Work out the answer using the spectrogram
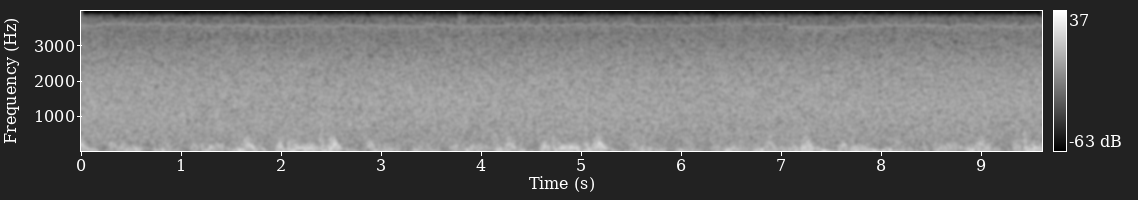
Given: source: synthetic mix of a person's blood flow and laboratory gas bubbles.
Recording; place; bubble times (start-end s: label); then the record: Doppler ultrasound of blood flow; precordium
2.59-2.77 s: bubbles
3.15-3.46 s: bubbles
3.65-3.89 s: bubbles
From the record:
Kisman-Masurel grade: 211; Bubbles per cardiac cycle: several, 3 to 8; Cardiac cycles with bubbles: 1 to 10%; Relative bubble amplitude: barely perceptible (0.100 to 0.250); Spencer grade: 1 (occasional bubble signal discernible with the cardiac motion signal, with majority of cardiac periods free of bubbles); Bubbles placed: anywhere in the cardiac cycle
